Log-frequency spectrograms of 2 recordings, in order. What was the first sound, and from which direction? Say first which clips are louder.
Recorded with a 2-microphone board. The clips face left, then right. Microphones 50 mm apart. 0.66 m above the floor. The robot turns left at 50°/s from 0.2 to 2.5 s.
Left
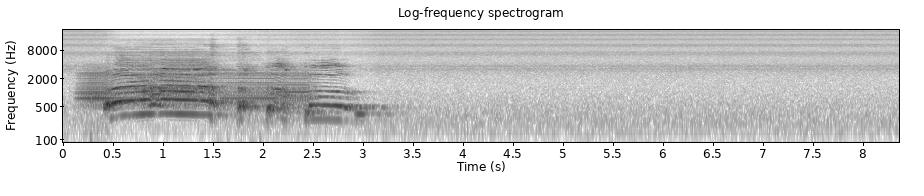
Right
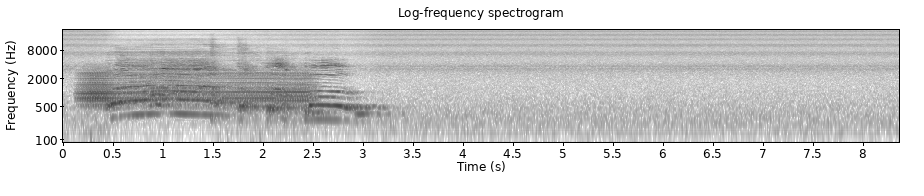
Crying: left 7 dB; 110° left.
